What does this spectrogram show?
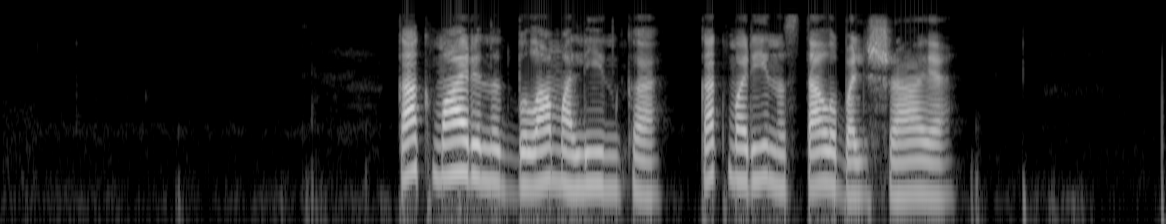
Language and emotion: Russian, neutral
